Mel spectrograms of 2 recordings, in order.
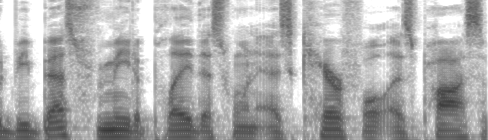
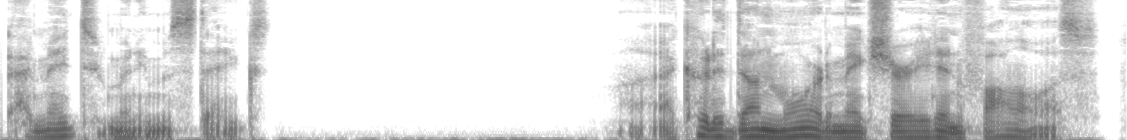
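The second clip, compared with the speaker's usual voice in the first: quiet regret; 9 dB quieter than usual. Acted. Quiet self-blame.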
